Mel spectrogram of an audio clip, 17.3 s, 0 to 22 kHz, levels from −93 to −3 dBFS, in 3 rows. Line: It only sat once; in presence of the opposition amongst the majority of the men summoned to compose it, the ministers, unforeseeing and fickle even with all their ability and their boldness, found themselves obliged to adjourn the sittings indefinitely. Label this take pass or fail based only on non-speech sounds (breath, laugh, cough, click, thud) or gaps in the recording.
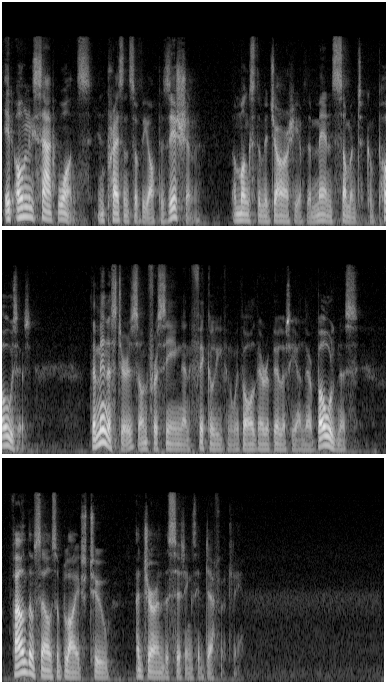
pass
